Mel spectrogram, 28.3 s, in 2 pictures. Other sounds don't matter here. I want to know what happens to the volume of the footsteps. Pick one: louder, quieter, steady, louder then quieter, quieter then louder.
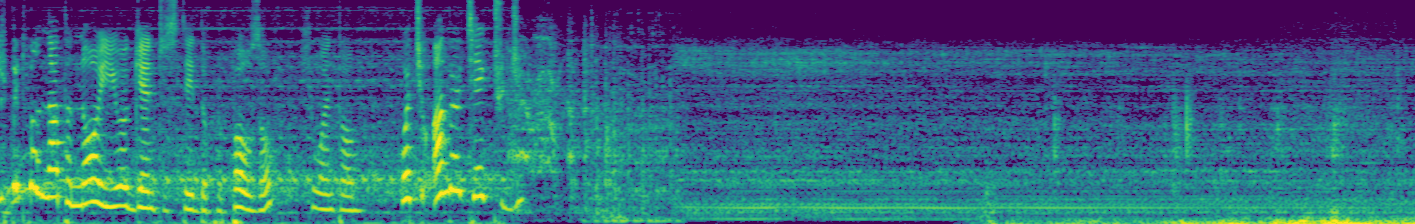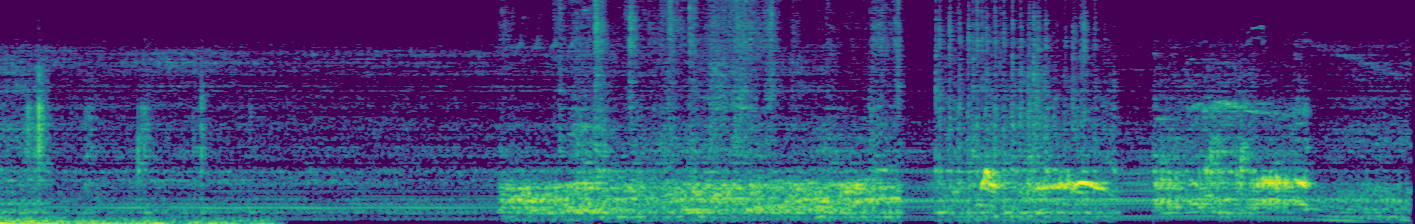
louder then quieter.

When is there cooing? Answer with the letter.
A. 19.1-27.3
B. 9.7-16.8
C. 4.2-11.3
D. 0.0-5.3
A.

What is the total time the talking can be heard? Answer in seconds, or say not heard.
5 s.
